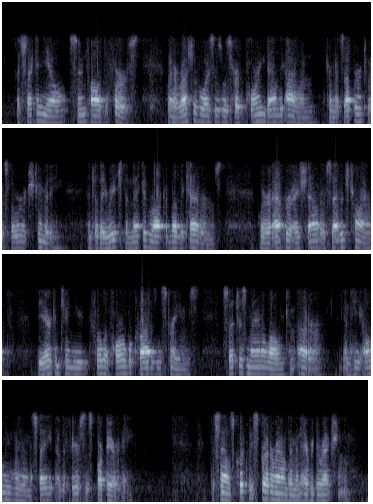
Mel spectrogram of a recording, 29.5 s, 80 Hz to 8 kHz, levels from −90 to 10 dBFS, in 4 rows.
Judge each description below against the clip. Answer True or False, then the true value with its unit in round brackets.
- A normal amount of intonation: True (3.4 semitones)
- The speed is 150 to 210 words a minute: True (155 wpm)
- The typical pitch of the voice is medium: False (115 Hz)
